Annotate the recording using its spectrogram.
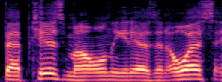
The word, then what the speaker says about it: baptisma: That is the basic verb, bapto, and that is spelled B-A-P-T-O. Related to bapto is the noun Baptisma. Spelled B-A-P-T-I-S-M-A, baptisma. And then we also have the word baptistes, B-A-P-T-I-S-T-E-S.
